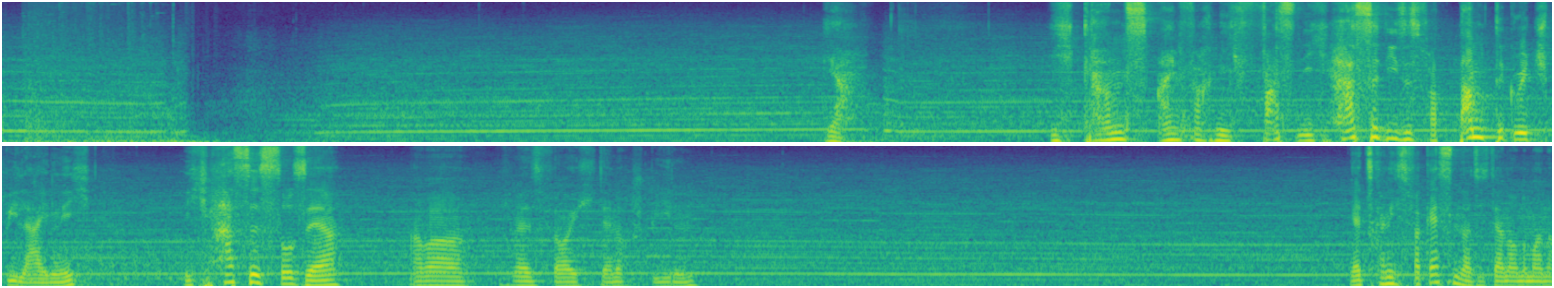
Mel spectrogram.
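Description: A racing car engine drones at high revs, briefly dipping as it shifts gear.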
